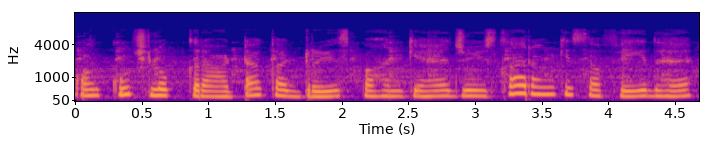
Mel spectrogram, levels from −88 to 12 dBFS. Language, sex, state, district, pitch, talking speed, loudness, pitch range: Hindi, female, Jharkhand, Palamu, 230 Hz, 190 wpm, -16 LUFS, 220-260 Hz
